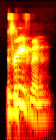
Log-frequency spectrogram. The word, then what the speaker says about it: Friedman: name too I want to make sure I pronounce right Friedman Friedman okay Friedman thank you all right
